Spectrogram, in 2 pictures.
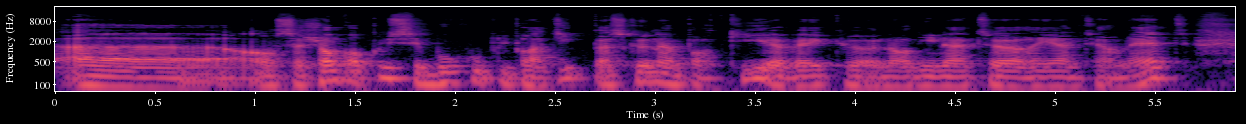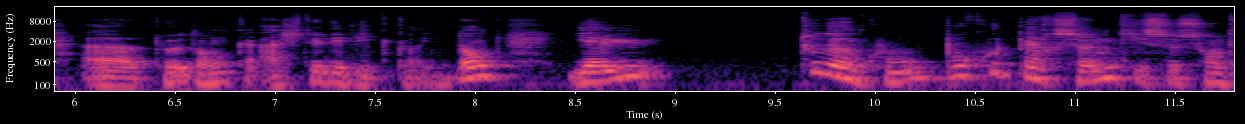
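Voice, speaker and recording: A man with an English accent talks at a fairly slow pace, his voice showing vocal fry and very wide pitch swings. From England. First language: English (speaking French). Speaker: video blogger on finance. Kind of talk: explainer monologue. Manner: hesitant, many fillers.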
